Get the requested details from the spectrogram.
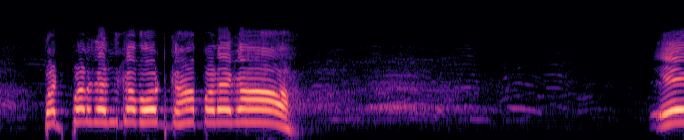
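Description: A man shouts with energy into a microphone over loudspeakers.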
